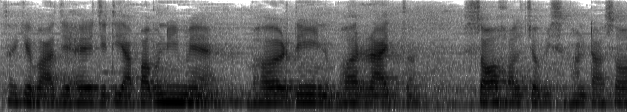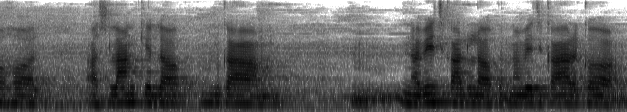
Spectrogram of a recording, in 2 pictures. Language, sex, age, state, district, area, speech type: Maithili, female, 30-45, Bihar, Samastipur, rural, spontaneous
